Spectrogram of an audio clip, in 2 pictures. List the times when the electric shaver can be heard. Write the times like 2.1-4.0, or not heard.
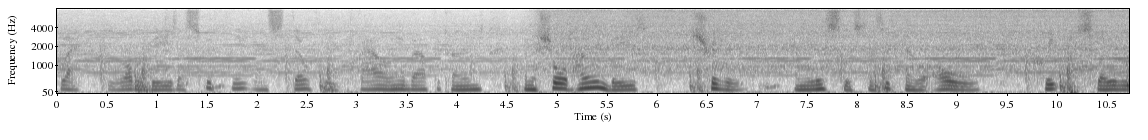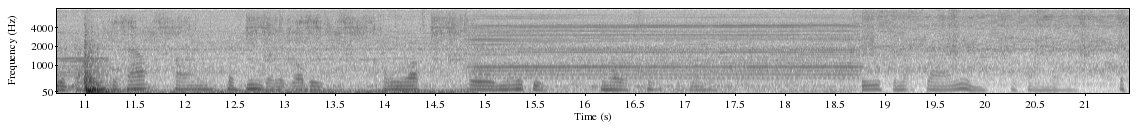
0.0-21.4.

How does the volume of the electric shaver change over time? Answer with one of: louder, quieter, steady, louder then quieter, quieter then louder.
louder.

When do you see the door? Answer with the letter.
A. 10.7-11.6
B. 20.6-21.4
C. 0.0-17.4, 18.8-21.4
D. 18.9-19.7
A.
